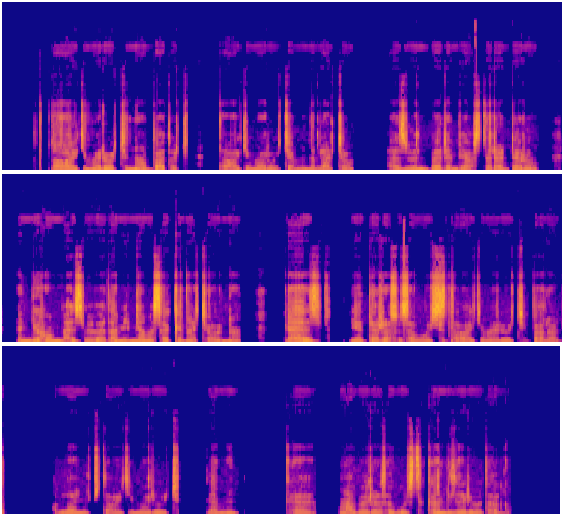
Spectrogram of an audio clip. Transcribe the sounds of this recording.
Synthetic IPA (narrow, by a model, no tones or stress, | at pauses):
t̪ʰawakʼiməɾiwo̞t͡ʃːɨnːaːbːat̪ʰo̞t͡ʃː | t̪ʰawakʼiməɾiwo̞t͡ʃːjɛ̰mːɨnːɨlːat͡ʃːɛw | hɨzbɨnbəd̪əmbjast̪ʰəd̪ad̪əɾu | ʔɨnd̪ihumhɨzbbə̰t̪ʼa̰mjɛmːiaməsə̰ɡːɨnat͡ʃːɛwɨnːa | lə̰hɨ̰zb | jɛd̪ərːəsusəwo̞t͡ʃːt̪ʰa̰wakʼimə̰ɾiwo̞t͡ʃːjɪbːa̰la̰lːu | ʔaβzaɲːo̞t͡ʃːu̥t̪ʰawakʼḭməɾiwo̞t͡ʃː | ləmɨn | kʰə | mahbəɾəsəβwʊst̪ʼkʰəand̪zəɾjiwɔt̪ʼa̰lːu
